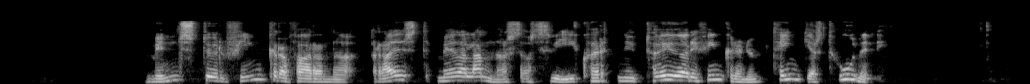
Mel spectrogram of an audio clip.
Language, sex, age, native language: Icelandic, male, 50-59, Icelandic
